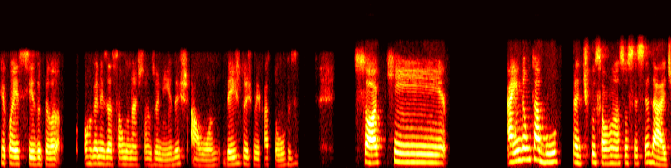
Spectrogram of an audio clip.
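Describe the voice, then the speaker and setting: At a moderate pace, a woman speaks in an unremarkable speaking voice pitched fairly low. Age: 20s. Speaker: social work student, guest lecturer. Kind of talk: online lecture. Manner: informal, with fillers.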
